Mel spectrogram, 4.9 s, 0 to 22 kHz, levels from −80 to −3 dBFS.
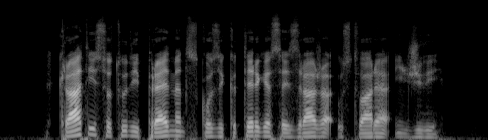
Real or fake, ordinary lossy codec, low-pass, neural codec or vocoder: real; none; 19.8 kHz; none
